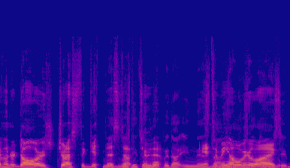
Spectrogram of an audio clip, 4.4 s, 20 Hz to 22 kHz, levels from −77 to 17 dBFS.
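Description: A speech recording in which, from 1.67 to 3.39 s, a fine hiss and grittiness ride on the speech, strongest on loud, bright consonants and gone in pauses. This is sample clock jitter: converter timing wobbling by a microsecond or two, leaving errors roughly 35 dB below the speech.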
